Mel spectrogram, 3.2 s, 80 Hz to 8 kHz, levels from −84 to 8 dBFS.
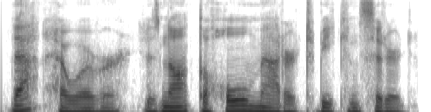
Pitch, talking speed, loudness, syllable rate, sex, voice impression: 110 Hz, 185 wpm, -17 LUFS, 5.9 syllables/s, male, masculine, adult-like, slightly dark, refreshing, slightly sincere, reassuring, slightly kind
